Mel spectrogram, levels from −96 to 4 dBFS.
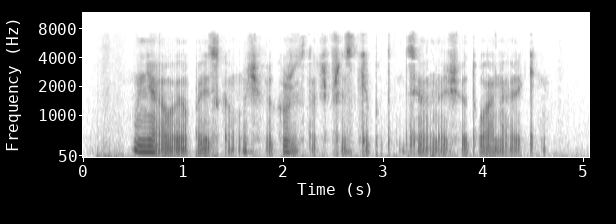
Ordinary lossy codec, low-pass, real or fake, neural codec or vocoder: AAC, 32 kbps; 7.2 kHz; real; none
